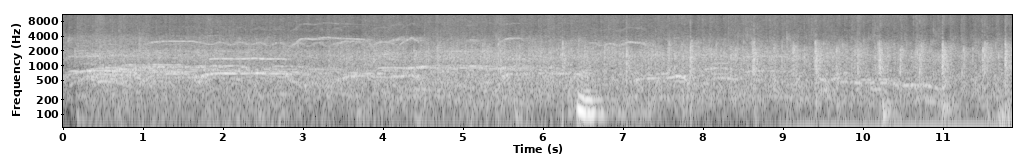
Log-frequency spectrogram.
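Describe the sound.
An audience applauds to welcome a band to the stage: dense, sustained clapping with cheering and whistles, holding a steady level throughout.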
